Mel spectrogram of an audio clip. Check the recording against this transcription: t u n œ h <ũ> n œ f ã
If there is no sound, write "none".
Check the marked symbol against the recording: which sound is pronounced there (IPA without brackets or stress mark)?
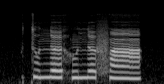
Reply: ũ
